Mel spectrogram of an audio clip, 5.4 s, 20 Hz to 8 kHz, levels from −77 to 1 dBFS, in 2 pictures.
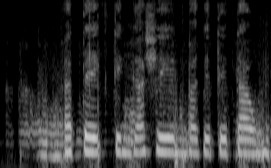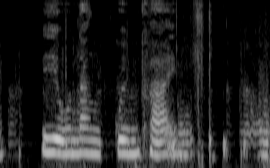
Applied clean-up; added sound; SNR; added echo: neural mask model RNNoise.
